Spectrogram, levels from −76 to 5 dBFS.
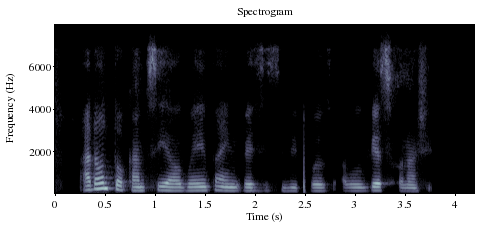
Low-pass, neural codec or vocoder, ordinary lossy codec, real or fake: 7.2 kHz; codec, 24 kHz, 0.9 kbps, WavTokenizer, large speech release; Opus, 16 kbps; fake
